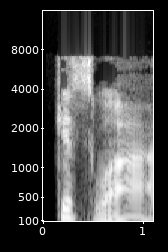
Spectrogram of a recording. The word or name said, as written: kiswah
